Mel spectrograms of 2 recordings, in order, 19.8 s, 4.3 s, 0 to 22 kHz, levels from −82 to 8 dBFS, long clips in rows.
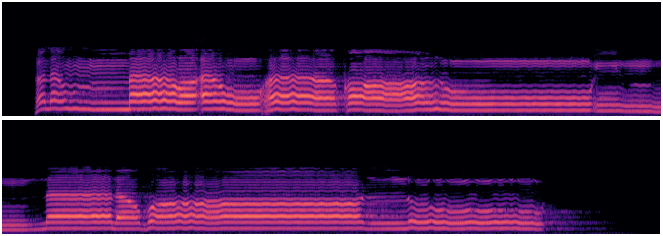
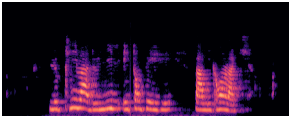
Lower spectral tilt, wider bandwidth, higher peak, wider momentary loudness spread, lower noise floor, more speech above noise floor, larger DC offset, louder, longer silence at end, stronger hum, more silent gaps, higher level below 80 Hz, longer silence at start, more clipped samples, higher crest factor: first, -9 dB/octave vs -7.5 dB/octave; second, 4.3 kHz vs 6 kHz; second, -10 dBFS vs -2 dBFS; first, 13 LU vs 9 LU; first, -80 dBFS vs -60 dBFS; first, 58 dB vs 43 dB; neither; second, -24 LUFS vs -17 LUFS; first, 1.75 s vs 0.25 s; neither; neither; second, -76 dBFS vs -64 dBFS; second, 0.5 s vs 0.7 s; neither; about the same, 14 dB vs 16 dB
